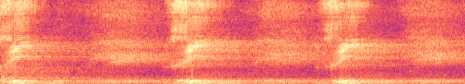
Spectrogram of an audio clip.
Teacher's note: Huruf ghain di mana tempat keluarnya? Di pangkal tenggorokan.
